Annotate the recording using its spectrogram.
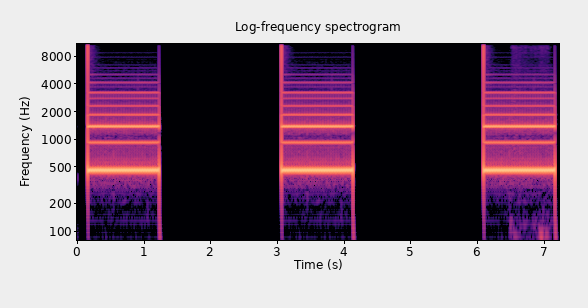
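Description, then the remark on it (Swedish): Three long ringback tones from a phone line, each about a second, evenly spaced with roughly two seconds of silence between, steady and clear with no voices. “då, då tycker jag att vi ringer upp”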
